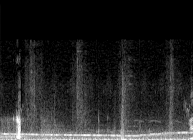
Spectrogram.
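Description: Ambulance sirens in the police video game LSPDFR, a faint, steady electronic wail that sweeps slowly down and back up in pitch, with a brief click near the start and a low drone underneath.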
